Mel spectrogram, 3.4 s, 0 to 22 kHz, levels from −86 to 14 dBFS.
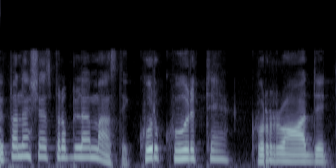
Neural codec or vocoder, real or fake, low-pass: codec, 16 kHz, 2 kbps, X-Codec, WavLM features, trained on Multilingual LibriSpeech; fake; 7.2 kHz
